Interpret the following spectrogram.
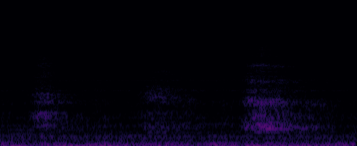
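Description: A man breathing heavily and faintly, three gasping breaths about two-thirds of a second apart.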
